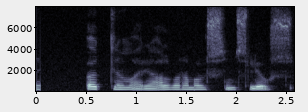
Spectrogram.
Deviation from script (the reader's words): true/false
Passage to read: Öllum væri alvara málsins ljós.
false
